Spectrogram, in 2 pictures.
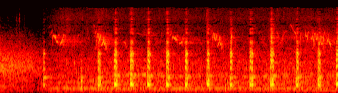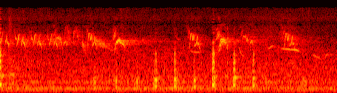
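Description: Exchequer Leghorn chickens clucking in a quick, even run of about five clucks a second for about three seconds, then more sparsely. High chirps from small birds sound in the background.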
